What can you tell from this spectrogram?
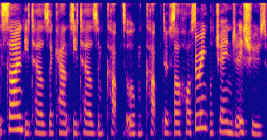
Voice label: unit selection prosody only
